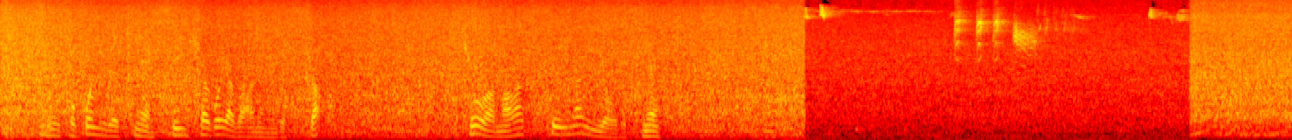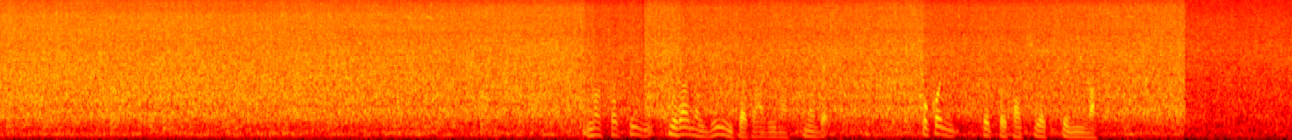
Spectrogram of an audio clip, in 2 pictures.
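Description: Water rushes and splashes steadily over a small weir.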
